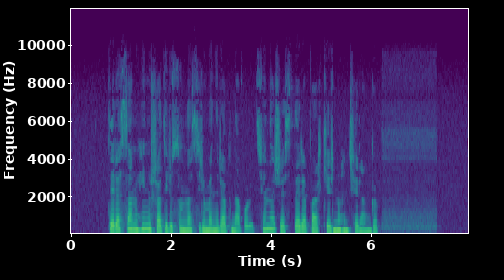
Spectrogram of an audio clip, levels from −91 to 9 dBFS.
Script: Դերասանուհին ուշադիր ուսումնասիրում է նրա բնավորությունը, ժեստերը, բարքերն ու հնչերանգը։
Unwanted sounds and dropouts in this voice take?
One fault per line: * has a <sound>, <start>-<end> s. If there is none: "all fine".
all fine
